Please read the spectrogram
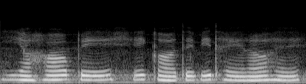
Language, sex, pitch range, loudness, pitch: Urdu, female, 195-215 Hz, -13 LUFS, 205 Hz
